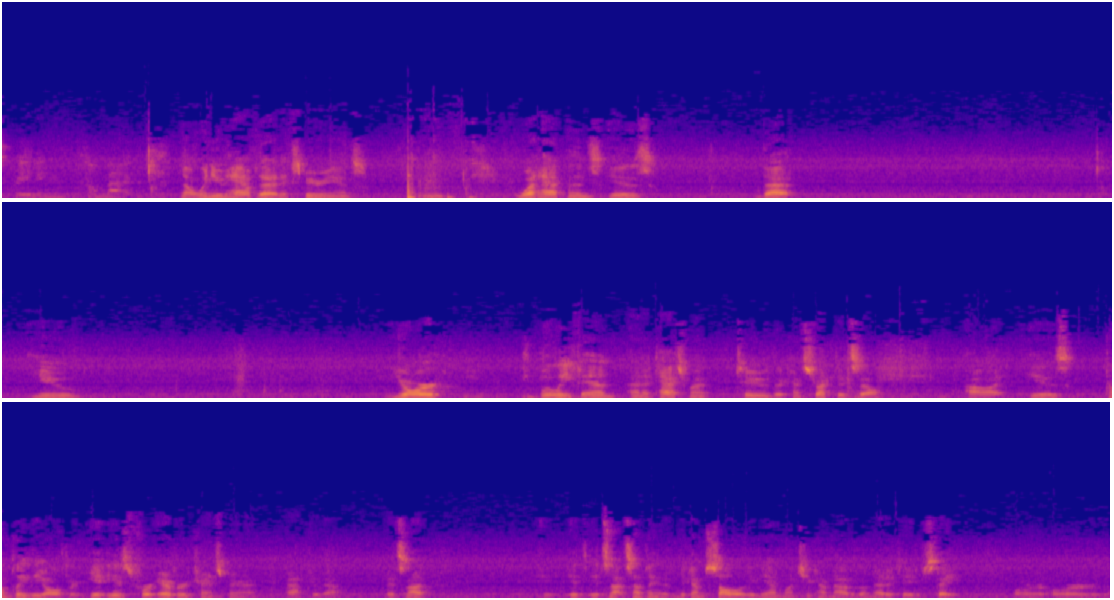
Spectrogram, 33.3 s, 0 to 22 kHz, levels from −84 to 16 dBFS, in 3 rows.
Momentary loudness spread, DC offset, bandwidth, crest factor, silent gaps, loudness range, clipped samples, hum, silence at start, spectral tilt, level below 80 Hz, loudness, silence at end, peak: 20 LU; under 0.1%; 11.5 kHz; 28 dB; none; 11 LU; under 0.1%; none; 0 s; -4 dB/octave; -58 dBFS; -25 LUFS; 0 s; 0 dBFS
